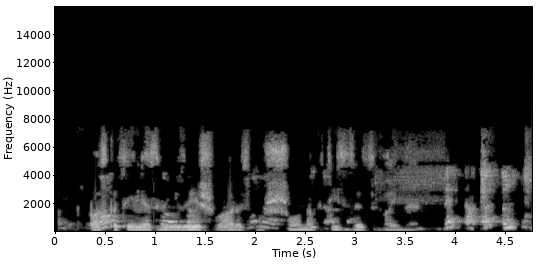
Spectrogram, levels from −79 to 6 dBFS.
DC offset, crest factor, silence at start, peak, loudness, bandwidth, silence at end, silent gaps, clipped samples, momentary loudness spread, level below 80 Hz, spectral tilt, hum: under 0.1%; 18 dB; 0.05 s; -2 dBFS; -19 LUFS; 7.8 kHz; 0 s; none; under 0.1%; 12 LU; -56 dBFS; -3.5 dB/octave; none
